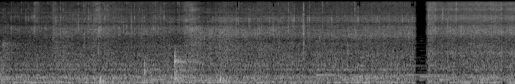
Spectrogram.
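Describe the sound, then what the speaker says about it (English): Onions frying in oil for a slow-cooked lamb and potato curry hiss in a loud, continuous sizzle with occasional stirring clatter, briefly cut by a short gap near the end. "you put in the rest of the onions and fry them till they go golden brown"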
